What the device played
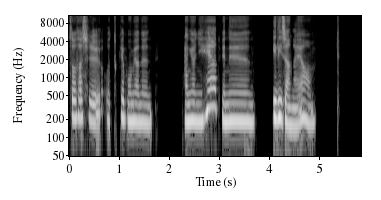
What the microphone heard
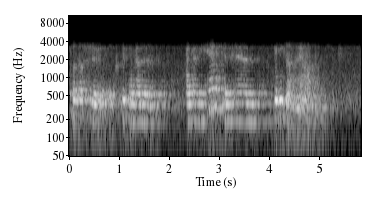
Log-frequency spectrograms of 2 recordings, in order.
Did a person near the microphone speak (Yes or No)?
No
